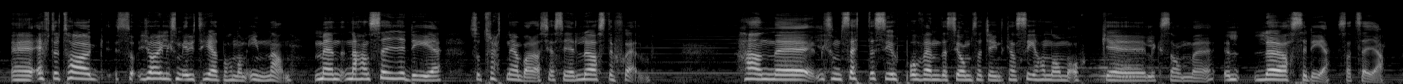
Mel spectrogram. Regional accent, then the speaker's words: Hudiksvall, Gävleborg County, Sweden; men eftersom vi är från Hudik så är det okej.

